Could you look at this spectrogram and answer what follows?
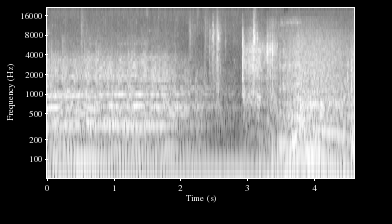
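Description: A car engine in the battle royale game PUBG, a steady loud mid-pitched drone that dips briefly before revving up again near the end, heard alone.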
